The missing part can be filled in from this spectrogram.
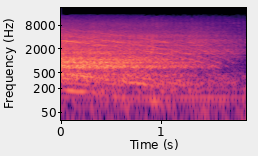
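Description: A smooth, even whir from the drill as it spins down, with no wobble, rattle or knocking: the bit is running true.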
